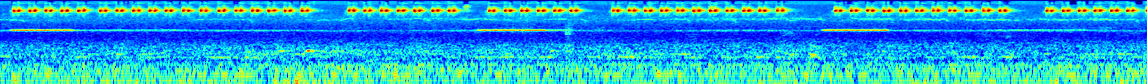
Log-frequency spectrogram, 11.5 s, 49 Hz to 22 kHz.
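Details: Several crickets at night in a city park, recorded with a Zoom F3: sustained high pulsed chirping in long runs broken by brief silences, an intermittent lower trill, and a constant background rumble of the night city.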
